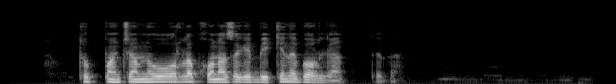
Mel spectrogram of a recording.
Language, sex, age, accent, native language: Uzbek, male, 25-34, Navoiy, Uzbek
